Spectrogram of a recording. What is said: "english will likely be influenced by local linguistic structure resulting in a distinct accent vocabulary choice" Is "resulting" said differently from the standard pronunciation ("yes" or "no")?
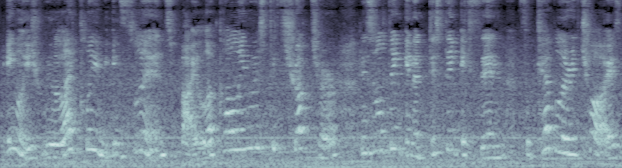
no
